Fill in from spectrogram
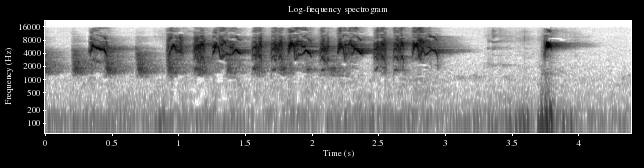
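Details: Crimson sunbird song used as a lure to get a young bird singing: a rapid, high-pitched twittering run of about two dozen squeaky notes over three seconds, then one sharp chip, in an otherwise quiet setting.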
